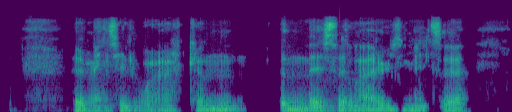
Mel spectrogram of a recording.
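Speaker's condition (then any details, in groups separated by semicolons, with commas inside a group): Cerebral palsy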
